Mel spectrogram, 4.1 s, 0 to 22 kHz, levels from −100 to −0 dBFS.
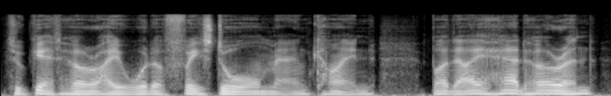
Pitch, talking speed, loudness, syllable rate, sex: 100 Hz, 190 wpm, -17 LUFS, 4.5 syllables/s, male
